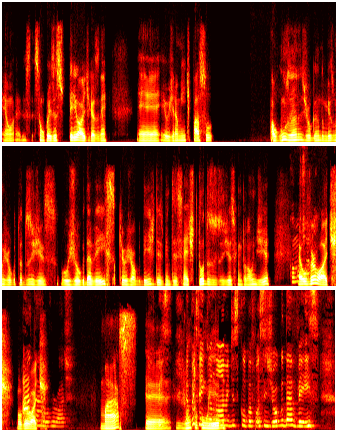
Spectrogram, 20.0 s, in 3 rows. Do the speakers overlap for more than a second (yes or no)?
yes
